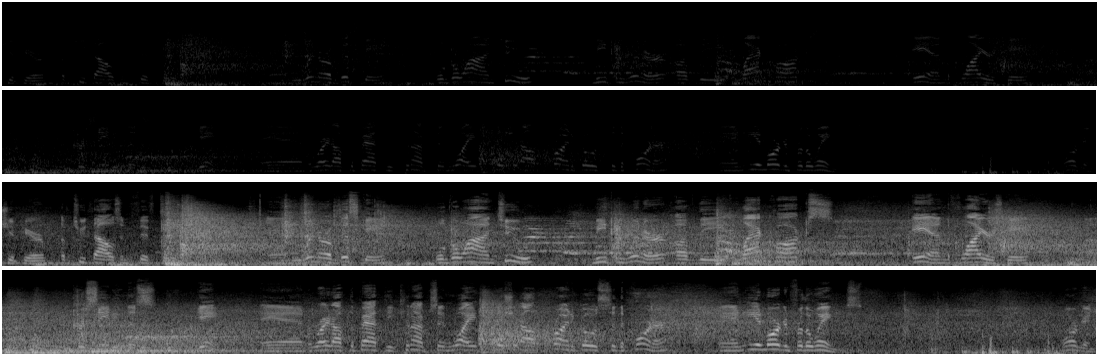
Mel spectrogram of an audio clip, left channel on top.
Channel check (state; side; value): quieter; left; 32.2 dB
